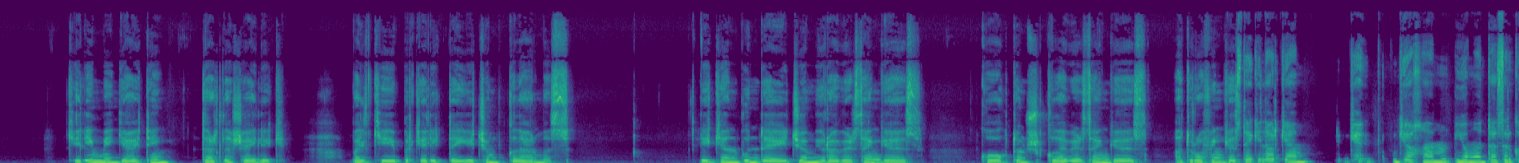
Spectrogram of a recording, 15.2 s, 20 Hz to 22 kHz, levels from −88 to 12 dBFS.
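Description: From 12.37 s to the end at 15.19 s, a section at the wrong speed runs 1.26 times fast, likely from being fitted to the wrong clock. The speech hurries and rises about four semitones at once, unlike a pitch shift, which keeps timing unchanged.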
